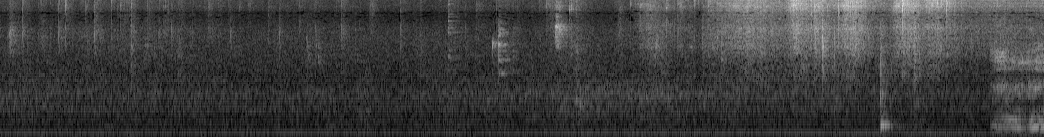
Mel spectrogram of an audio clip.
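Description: Meat skewers sizzling on a grill pan over a steady low hum, the sizzle growing louder about seven seconds in, with clicks of utensils against the pan as the skewers are turned.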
